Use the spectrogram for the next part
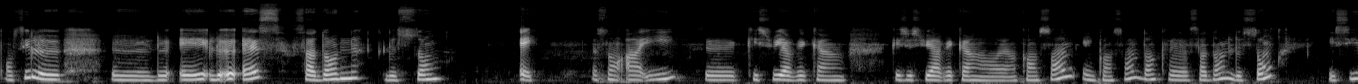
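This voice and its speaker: A woman teacher, explaining spelling slowly, with frequent fillers and self-corrections. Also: medium pitch, a little mellow. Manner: slow, halting, many fillers and self-corrections. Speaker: French teacher. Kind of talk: spelling lesson.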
